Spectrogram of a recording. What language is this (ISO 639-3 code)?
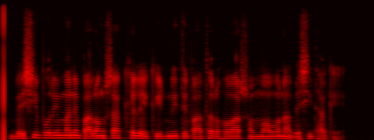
ben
